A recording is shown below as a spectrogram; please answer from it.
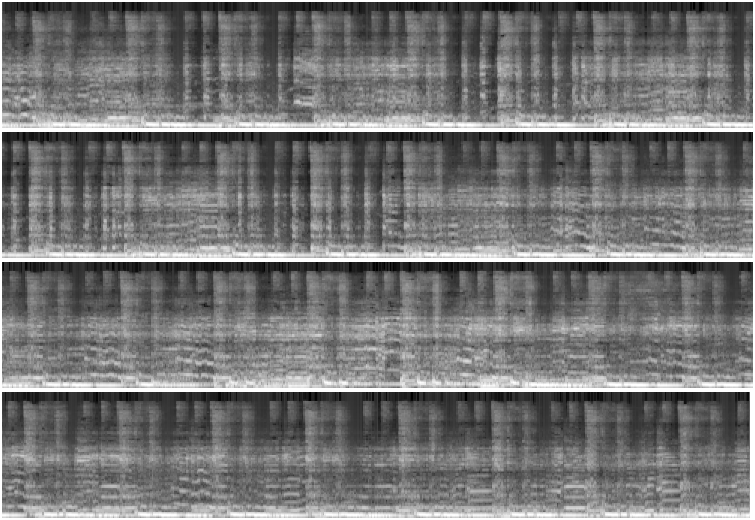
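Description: Live Tigrigna band music played loud through a PA, with an electric guitar over a steady, pulsing bass beat.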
